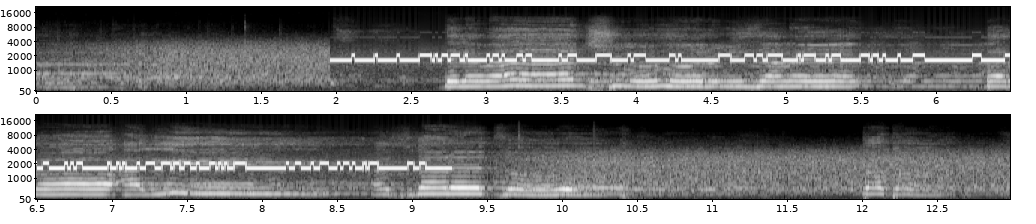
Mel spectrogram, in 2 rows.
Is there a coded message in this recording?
Yes: RTTY (50 baud, 450 Hz shift) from 2.0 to 9.3 s, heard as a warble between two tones, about 1850 Hz centre. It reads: DLATEGO TEZ KOMISJA PROWADZI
